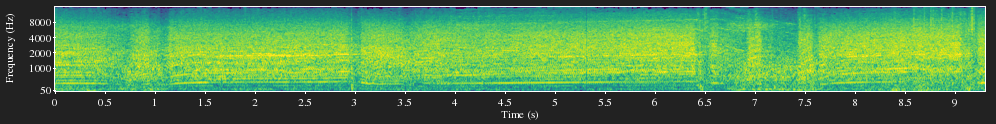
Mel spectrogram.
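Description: A racing car engine roars loudly, rising in pitch as it revs through the gears.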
